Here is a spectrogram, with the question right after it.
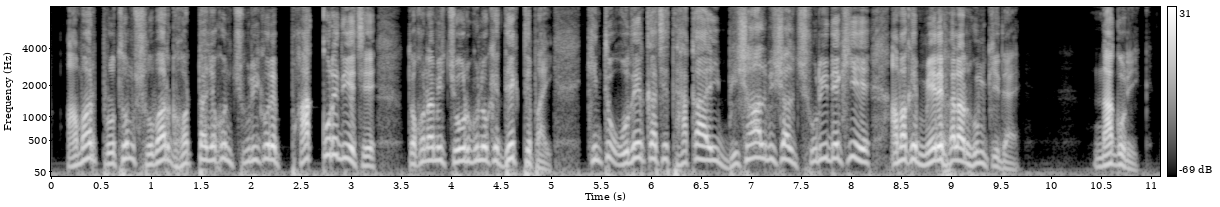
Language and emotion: Bengali, fearful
